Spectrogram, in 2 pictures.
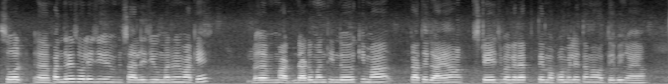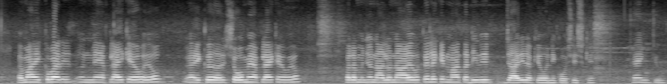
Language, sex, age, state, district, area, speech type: Sindhi, female, 45-60, Delhi, South Delhi, urban, spontaneous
